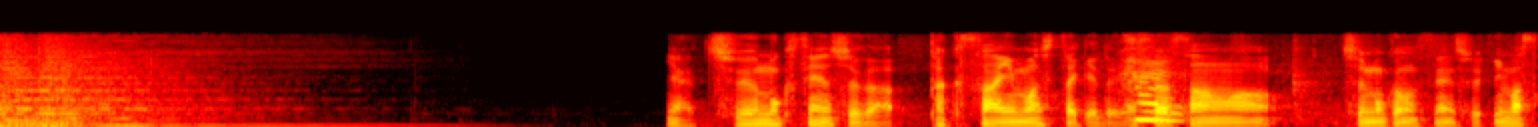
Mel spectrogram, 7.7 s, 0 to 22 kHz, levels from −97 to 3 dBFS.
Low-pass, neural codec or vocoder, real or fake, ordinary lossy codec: 7.2 kHz; none; real; none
